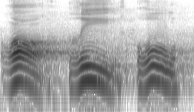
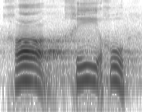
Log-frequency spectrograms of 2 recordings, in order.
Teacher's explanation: Jadi pengucapan pada gha itu mengalir suara, tertahan nafas. Kalau kita alirkan nafas pada gha itu menjadi kha. Ghairil ditahan suara nafasnya ya, dan suaranya yang mengalir.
